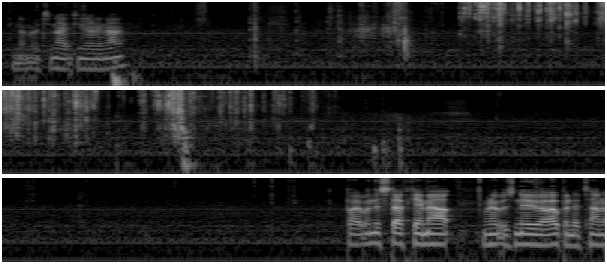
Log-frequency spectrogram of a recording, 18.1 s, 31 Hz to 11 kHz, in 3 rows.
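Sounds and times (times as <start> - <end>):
wrapper tearing and crinkling: 3.2 - 9.4.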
